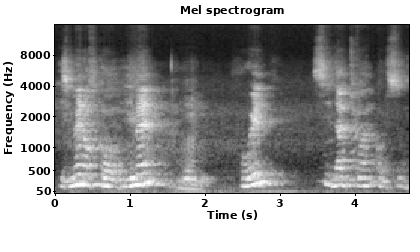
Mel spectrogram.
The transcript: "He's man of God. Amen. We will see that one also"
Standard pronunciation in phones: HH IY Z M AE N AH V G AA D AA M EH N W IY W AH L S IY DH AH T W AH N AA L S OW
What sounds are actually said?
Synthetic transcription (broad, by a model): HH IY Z M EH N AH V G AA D AA M EH N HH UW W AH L S IY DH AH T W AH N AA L S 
